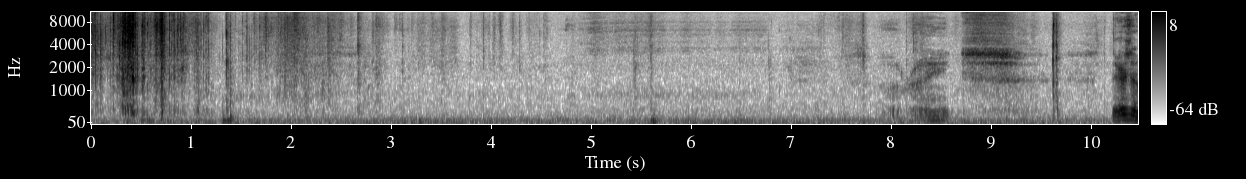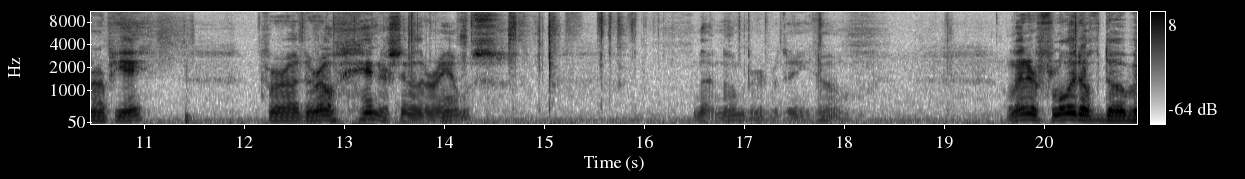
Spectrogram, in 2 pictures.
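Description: Trading cards rustle and click as hands shuffle through them.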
